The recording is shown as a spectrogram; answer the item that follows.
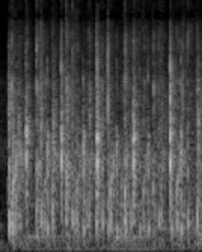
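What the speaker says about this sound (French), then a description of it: "On peut applaudir." A small crowd at a carp fishing enduro prize-giving claps for the last-placed team, giving a short burst of dense, close applause.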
